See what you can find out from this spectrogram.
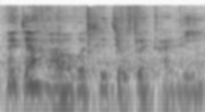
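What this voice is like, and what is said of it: Affected soft, gentle quiet voice. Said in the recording (Chinese): “为什么要装装温温温温柔儒雅？...我是一个巨星，都讲话要很小声。”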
